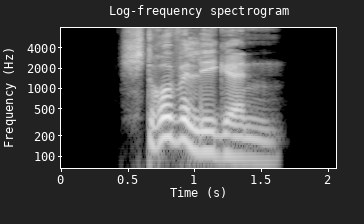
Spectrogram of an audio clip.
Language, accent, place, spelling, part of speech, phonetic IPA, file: German, Germany, Berlin, struwweligen, adjective, [ˈʃtʁʊvəlɪɡn̩], De-struwweligen.ogg
- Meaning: inflection of struwwelig: 1. strong genitive masculine/neuter singular 2. weak/mixed genitive/dative all-gender singular 3. strong/weak/mixed accusative masculine singular 4. strong dative plural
